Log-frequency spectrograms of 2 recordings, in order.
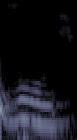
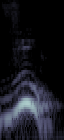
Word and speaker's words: vous: followed by this vowel we will make a liaison and we will pronounce it as a z now if i did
